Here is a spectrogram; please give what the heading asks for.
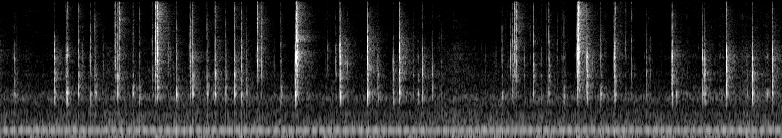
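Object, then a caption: Hard-plastic game controller. Fingers click the buttons and shoulder triggers of a black hard-plastic gamepad held upright, producing a rapid, irregular run of short, bright plastic clicks that stop almost instantly. A steady low hum runs underneath throughout.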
